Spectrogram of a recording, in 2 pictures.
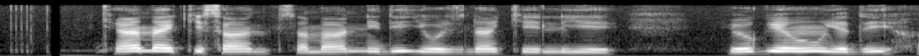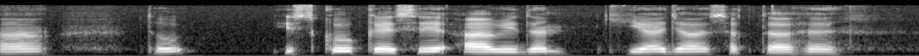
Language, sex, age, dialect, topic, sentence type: Hindi, male, 18-24, Garhwali, banking, question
